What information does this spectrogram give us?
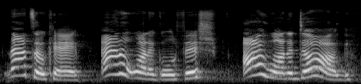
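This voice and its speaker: A woman's voice: high-pitched, big pitch swings, unhurried, pushed and bright, voice pushed up, heavily acted. Woman doing a stubborn little girl. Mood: stubborn insistent. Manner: firm, insistent, childlike. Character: stubborn little girl who wants a dog.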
